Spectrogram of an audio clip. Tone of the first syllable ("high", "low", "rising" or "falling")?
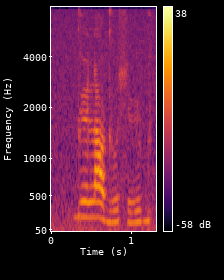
high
